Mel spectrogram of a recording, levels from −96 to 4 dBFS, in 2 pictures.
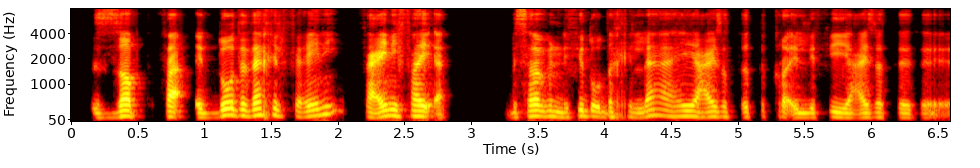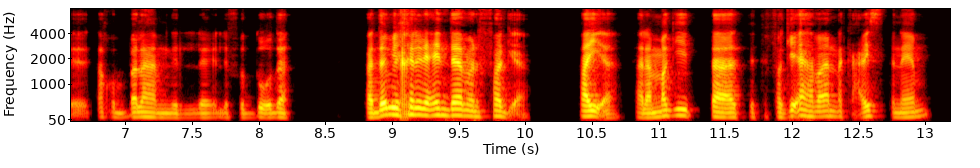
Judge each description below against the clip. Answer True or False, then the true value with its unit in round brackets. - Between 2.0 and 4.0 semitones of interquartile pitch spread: False (4.6 semitones)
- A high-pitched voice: False (135 Hz)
